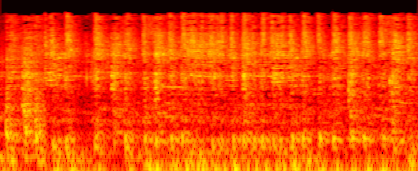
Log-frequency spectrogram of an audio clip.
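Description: Dance music mixed live by a DJ on a DJ controller, with a steady beat and heavy bass.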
